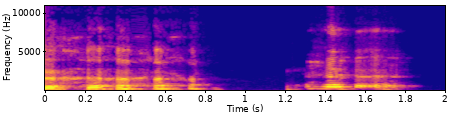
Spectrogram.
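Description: People laughing, in two short bursts with a brief gap about a second in.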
